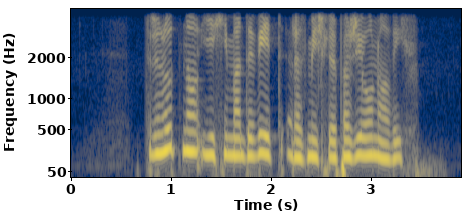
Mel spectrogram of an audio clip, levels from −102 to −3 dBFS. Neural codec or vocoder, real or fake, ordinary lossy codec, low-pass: none; real; none; 3.6 kHz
